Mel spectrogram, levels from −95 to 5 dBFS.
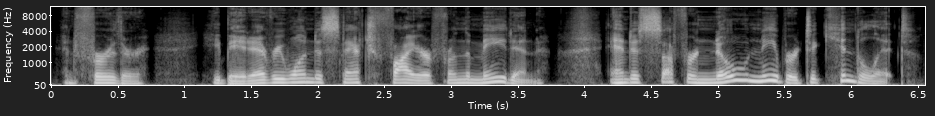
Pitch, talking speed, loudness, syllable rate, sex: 140 Hz, 185 wpm, -17 LUFS, 5.2 syllables/s, male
